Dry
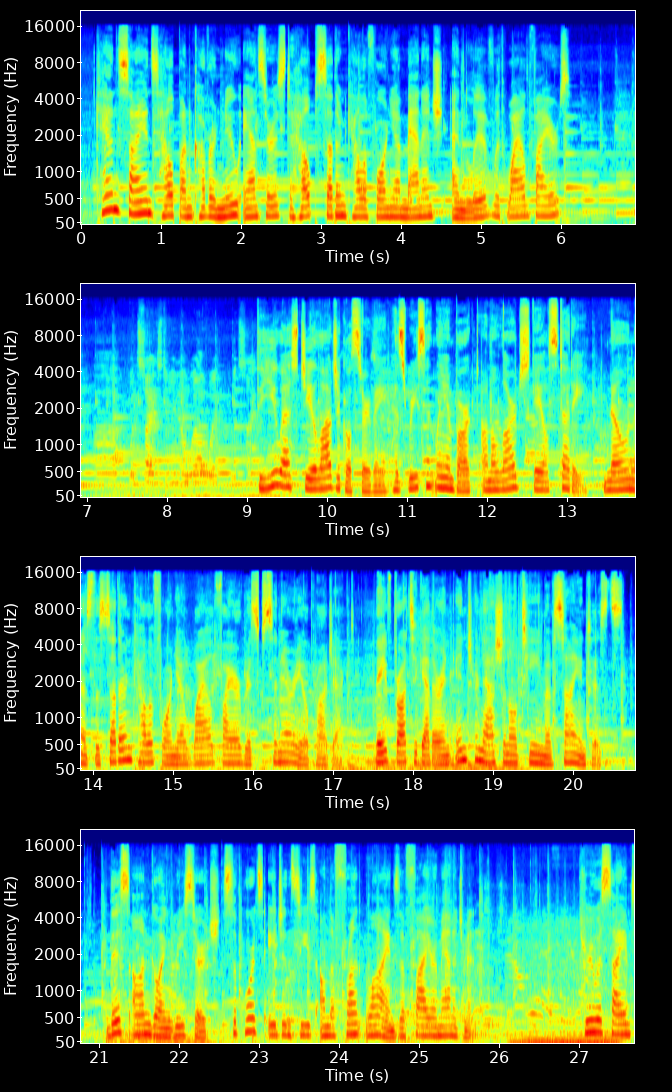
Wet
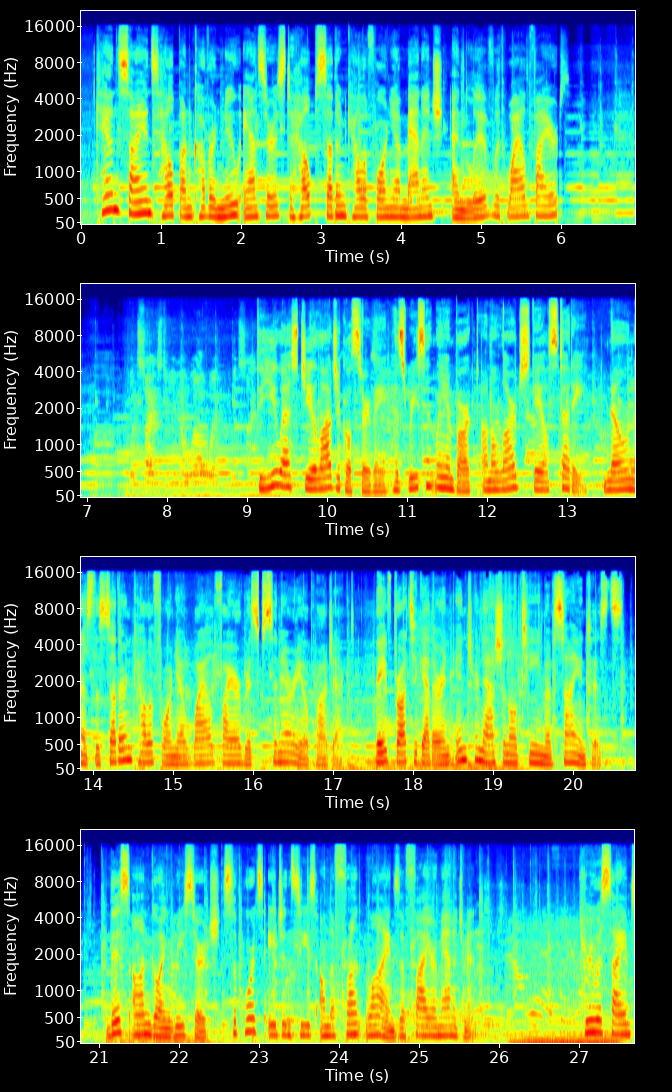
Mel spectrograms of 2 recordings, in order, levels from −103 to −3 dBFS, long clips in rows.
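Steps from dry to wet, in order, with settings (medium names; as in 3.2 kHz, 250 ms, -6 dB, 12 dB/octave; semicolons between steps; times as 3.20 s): 5.95–7.52 s: compressor with a negative ratio -36 dBFS, ratio -0.5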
